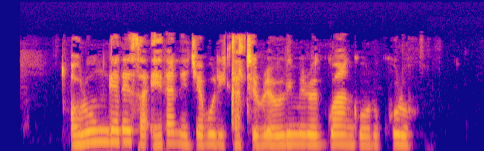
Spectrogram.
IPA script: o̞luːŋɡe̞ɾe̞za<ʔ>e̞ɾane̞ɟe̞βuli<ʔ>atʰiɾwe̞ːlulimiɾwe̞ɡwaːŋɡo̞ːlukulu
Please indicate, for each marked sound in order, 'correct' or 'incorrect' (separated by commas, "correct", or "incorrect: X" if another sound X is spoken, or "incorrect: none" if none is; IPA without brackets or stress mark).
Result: correct, incorrect: k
